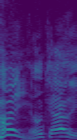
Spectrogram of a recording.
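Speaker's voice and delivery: mock, really high-pitched, nervous, stressed voice. Imitating the other speaker on a stressful phone call: really high voice. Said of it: "going all over this really high voice".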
